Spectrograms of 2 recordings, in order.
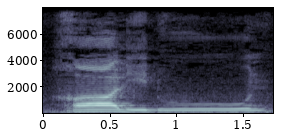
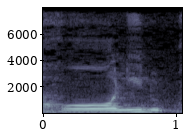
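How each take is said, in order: First: The first vowel sounds open, like a. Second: The first vowel sounds rounded, like o. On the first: The speaker calls it right. "kha bagi atas kena buka mulut" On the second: The speaker calls it wrong. "jangan kita baca hum fiha khalidun. Kho tak"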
